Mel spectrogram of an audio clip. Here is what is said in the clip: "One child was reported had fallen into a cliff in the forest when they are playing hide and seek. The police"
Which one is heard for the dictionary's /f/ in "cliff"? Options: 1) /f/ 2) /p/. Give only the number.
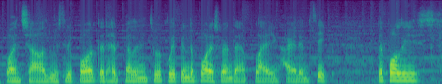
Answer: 2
